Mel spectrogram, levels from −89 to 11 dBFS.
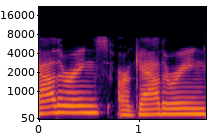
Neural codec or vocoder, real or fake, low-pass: none; real; 7.2 kHz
